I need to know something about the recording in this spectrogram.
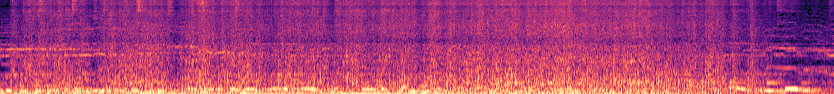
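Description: A string of firecrackers going off in a continuous rapid crackle, over loud amplified music with a steady bass note; the crackling stops abruptly near the end, leaving the music.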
